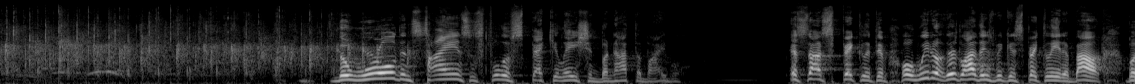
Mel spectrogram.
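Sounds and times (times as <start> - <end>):
crowd applause: 0.0 - 3.6
speech: 3.3 - 6.9, 7.9 - 11.3.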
